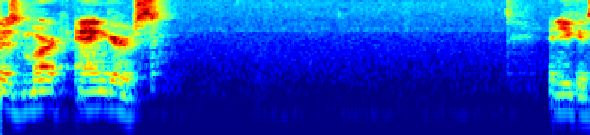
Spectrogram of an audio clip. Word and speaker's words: Angers: Nope, no one pronounces it right the first time they read it, so it's fine, LOL. essentially the N, like in French. Oh, Mark.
